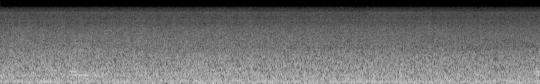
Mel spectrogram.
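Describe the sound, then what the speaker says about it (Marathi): Loud, steady roar of a flooded stream in Rajapur, Konkan, during the monsoon fills the whole clip, a dense broadband wash with no breaks, like a swollen river surging close by. "पाण्याचा आवाज बघा"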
